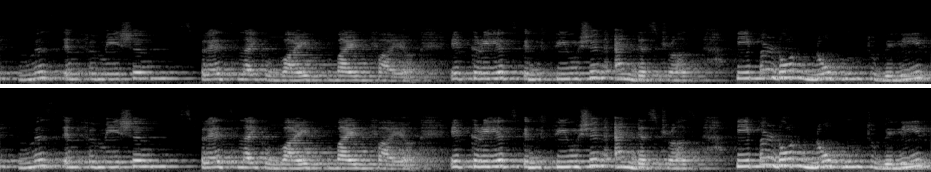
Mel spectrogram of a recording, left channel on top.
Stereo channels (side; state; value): left; quieter; 4.9 dB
